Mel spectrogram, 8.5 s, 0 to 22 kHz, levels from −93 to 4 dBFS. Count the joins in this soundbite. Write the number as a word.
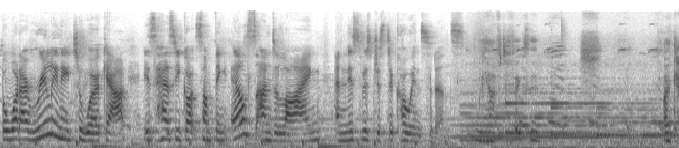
one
